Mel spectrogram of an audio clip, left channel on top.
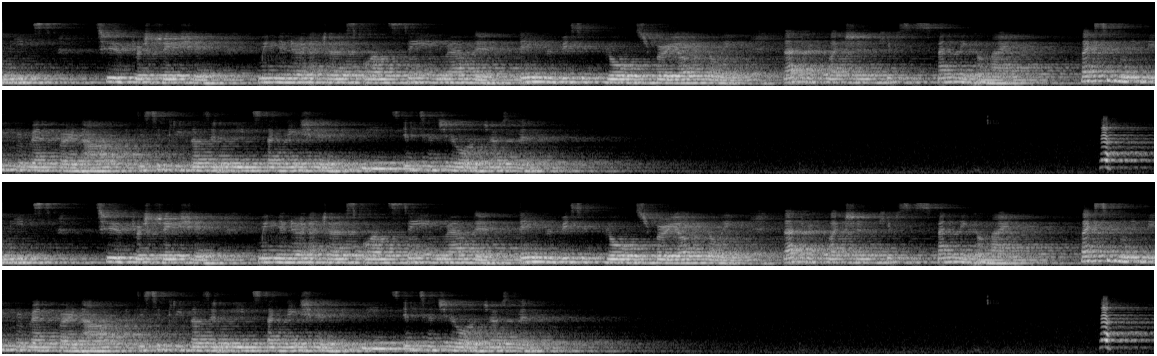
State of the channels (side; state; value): both; normal; correlation 0.96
